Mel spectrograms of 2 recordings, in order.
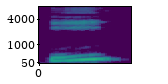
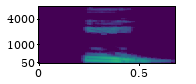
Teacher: You pout your lips from the I sound to the U sound, and then you have the right sound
